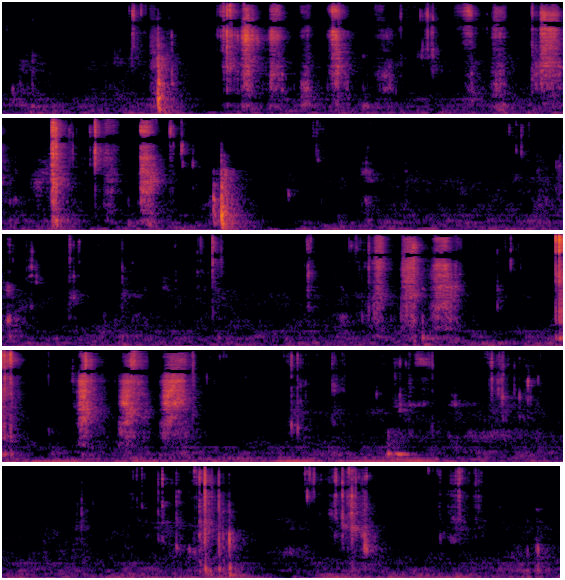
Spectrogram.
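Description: Close-miked chewing of seafood: wet mouth clicks and smacks in bursts, with quieter stretches between.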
